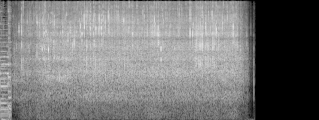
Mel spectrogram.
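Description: Water splashing and churning around a camera held at the surface of a swimming pool, a dense hiss with many small crackles. It cuts off suddenly about five seconds in.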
